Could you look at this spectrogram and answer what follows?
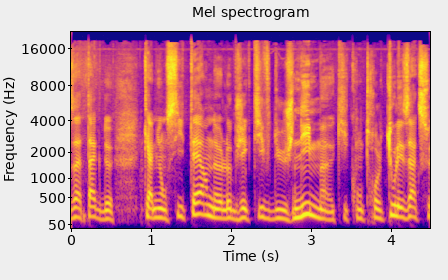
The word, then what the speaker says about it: JNIM: L'acronyme de ce groupe djihadiste, qui fait régner la terreur au Mali, c'est JNIM, comment on prononce ? – Le JNIM.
